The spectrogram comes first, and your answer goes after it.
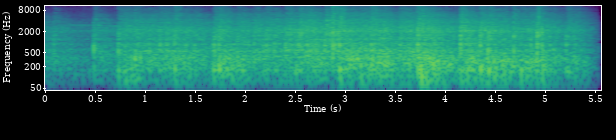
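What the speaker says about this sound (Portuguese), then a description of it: "Foram cerca de 30 minutos de explosões em série que assustaram a população" A rapid series of fireworks bursts, crackling and popping one after another at a distance with a continuous rumbling wash between them, from a fire at fireworks stalls.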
